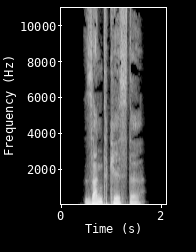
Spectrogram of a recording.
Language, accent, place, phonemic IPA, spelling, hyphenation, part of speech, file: German, Germany, Berlin, /ˈzantˌkɪstə/, Sandkiste, Sand‧kis‧te, noun, De-Sandkiste2.ogg
- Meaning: sandbox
